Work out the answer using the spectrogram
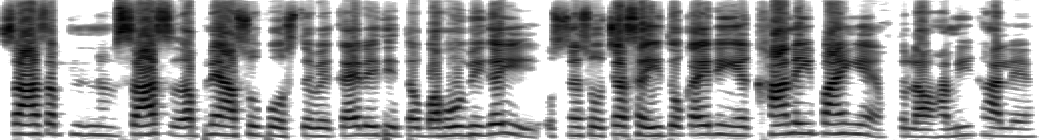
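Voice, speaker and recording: A woman's voice: on the high side, fairly even intonation, a little slow, hardly any pauses, a bit bright, no room sound. Homely woman telling a devotional folk tale. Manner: homely, chatty, addresses listeners as brother. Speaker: storyteller.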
